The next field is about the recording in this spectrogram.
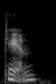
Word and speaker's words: Cannes: Cannes.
